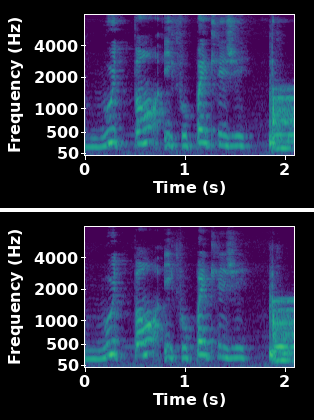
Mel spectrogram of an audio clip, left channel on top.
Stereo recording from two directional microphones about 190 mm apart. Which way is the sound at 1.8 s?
15° left (ahead or behind).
